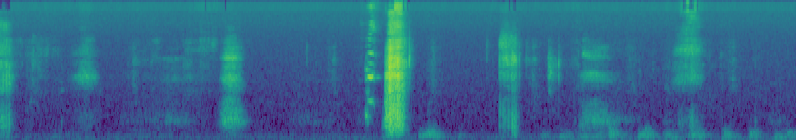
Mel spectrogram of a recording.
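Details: Hay fever sneezing fit triggered by pollen: a fast series of sharp, explosive, congested sneezes into tissues, with congested sniffing and snuffling between them.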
